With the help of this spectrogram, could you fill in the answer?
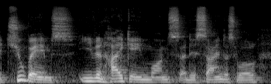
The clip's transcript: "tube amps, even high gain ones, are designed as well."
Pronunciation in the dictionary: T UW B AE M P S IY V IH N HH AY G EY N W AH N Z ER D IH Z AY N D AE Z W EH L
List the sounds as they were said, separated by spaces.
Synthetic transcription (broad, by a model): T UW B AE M S IY V IH N HH AY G EY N W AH N S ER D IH S AY N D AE S W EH L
